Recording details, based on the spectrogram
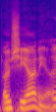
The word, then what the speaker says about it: Oceania: Oceania.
